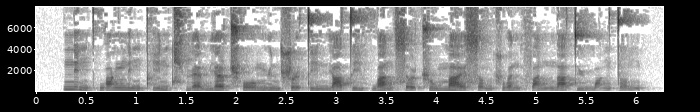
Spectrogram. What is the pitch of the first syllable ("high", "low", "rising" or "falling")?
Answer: falling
